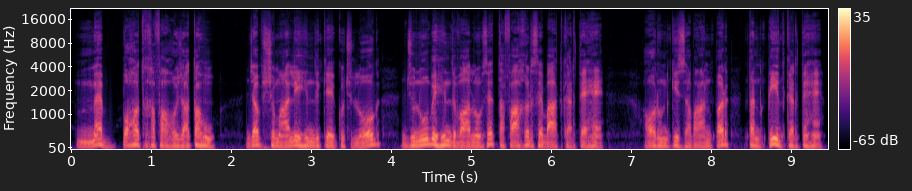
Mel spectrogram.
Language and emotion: Urdu, angry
